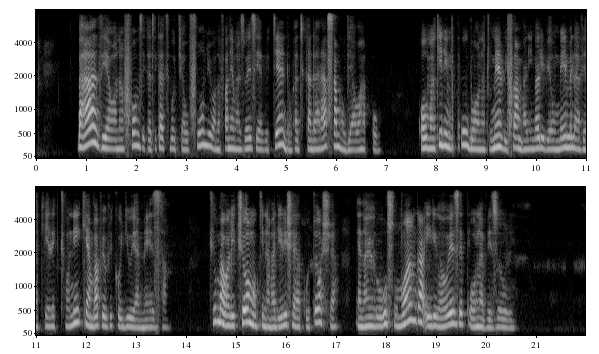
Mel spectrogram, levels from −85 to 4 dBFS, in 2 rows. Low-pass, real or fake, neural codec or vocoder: 7.2 kHz; fake; codec, 16 kHz, 0.8 kbps, ZipCodec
